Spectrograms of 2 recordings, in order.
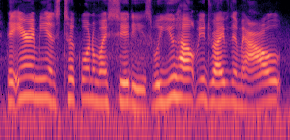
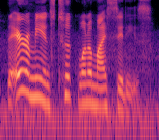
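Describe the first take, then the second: First: Put-on king voice, higher, dragging out the plea; Ahab's voice. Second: Said in the usual way. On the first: Narrator playing the king asking an ally for help, in a put-on voice. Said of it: "Let's use the voice for fun". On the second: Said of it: "let's use the voice for fun".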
